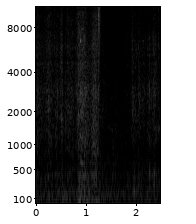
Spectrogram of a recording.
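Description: Thin plastic bag rustling and crinkling as it is handled, with two short louder rustles about a second in.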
